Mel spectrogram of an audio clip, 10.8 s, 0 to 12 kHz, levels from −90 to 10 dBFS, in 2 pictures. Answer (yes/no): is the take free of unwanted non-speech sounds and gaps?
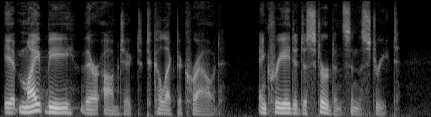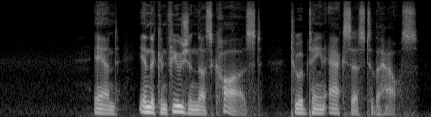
yes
